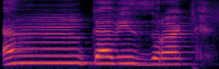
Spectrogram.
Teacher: അപ്പോൾ നൂൻ സാക്കിനയെ മറച്ചു വെച്ചിട്ട് മണിച്ചോതി കൊടുക്കുക. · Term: ഇഖ്ഫാൻ്റെ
